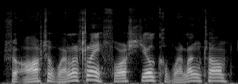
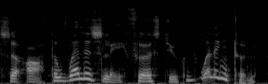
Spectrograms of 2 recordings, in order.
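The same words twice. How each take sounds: First: It is said in a Belfast accent. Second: It is said in a posh English accent. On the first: "I can do Belfast" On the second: "I should have actually said his name in not a posh English accent"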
